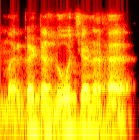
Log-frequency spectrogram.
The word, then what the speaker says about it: मर्कटलोचनः: Actually, say Markatalochanaha. There the visarga is coming at the end of the sentence. So you can distinctly pronounce Markatalochanaha. Yes, yes. But here the visarga is coming in the middle. So this is it will not be distinctly pronounced. It's like an Ardha Visarga.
